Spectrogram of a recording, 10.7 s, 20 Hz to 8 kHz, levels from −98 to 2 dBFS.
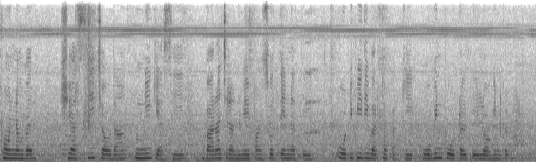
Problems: background sounds at intervals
